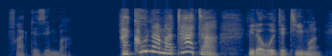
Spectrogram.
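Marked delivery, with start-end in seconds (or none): 1.5-2.7 high, loud proclaimed motto; upbeat meerkat. Acted. Meerkat repeating the motto to cub, high proclamation.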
